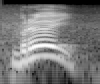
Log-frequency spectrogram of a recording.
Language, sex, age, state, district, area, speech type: Bodo, male, 45-60, Assam, Kokrajhar, rural, read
